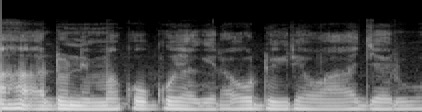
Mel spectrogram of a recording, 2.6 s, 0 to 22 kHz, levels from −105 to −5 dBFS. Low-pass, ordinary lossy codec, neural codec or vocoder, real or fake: 10.8 kHz; none; none; real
